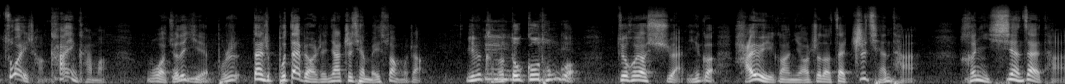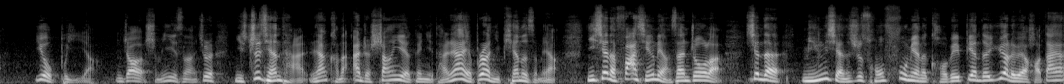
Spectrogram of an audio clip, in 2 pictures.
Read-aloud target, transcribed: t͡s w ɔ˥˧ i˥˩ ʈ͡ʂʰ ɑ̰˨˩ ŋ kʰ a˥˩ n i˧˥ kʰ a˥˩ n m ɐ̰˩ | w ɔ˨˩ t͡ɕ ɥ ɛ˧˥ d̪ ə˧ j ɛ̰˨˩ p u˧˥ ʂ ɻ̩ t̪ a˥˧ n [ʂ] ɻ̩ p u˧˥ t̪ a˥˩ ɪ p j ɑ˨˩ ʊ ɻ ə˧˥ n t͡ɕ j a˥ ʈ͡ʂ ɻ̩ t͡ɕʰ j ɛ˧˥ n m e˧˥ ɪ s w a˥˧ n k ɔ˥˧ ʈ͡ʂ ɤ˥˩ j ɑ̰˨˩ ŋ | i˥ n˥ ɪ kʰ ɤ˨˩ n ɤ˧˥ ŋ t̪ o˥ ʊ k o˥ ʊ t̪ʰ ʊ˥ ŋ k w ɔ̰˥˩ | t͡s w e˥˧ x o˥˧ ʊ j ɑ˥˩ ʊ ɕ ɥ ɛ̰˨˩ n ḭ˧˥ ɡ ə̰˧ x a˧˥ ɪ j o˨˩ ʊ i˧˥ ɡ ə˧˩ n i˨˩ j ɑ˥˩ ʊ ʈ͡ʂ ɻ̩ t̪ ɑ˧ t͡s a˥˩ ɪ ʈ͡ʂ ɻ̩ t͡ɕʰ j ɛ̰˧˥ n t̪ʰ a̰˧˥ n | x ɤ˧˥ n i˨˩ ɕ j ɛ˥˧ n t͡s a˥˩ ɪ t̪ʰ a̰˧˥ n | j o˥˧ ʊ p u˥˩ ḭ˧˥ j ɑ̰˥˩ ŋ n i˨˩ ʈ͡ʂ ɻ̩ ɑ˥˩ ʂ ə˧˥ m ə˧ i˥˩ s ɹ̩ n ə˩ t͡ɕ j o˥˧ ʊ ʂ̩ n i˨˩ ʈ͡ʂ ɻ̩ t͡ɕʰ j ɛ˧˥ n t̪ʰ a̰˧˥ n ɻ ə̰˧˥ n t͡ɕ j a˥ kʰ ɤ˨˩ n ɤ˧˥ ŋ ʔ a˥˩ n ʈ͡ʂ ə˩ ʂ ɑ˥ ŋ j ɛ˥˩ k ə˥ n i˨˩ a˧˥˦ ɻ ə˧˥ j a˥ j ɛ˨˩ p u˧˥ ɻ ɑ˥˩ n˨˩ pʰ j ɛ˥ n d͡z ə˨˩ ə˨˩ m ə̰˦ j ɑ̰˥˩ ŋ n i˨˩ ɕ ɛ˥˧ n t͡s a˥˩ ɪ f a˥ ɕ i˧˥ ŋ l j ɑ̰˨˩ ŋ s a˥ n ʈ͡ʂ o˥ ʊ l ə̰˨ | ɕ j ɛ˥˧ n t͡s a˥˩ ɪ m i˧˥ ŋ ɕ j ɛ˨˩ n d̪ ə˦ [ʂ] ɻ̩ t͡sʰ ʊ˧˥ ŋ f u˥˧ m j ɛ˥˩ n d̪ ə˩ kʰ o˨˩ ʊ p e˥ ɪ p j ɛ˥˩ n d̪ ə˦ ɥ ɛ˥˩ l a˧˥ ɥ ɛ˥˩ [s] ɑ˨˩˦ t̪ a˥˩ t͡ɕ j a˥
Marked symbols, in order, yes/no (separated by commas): yes, yes, no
